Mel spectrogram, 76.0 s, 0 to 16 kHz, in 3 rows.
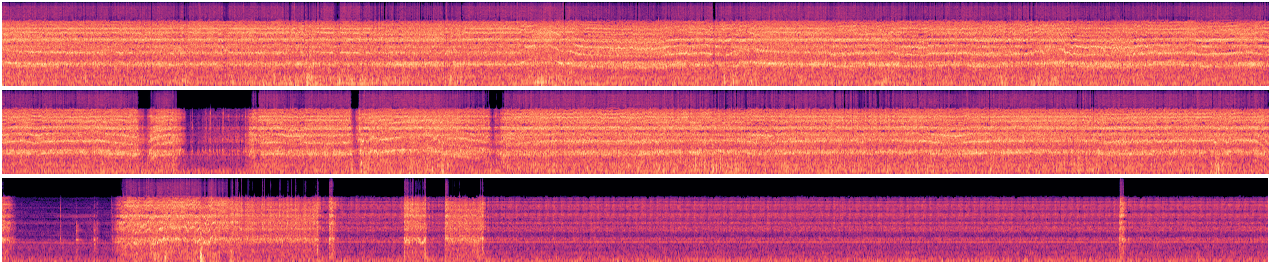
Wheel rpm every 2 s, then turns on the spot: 250, 230, 230, 230, 230, 270, 220, 240, 230, 220, 240, 230, 220, 170, 50, 120, 70, 50, 210, 230, 220, 230, 230, 230, 230, 80, 70, 220, 160, 90, 90, 40, 40, 40, 40, 40, 40, 30.
60-62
